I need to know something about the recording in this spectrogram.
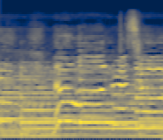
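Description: A hymn sung by voices over instrumental accompaniment, with long held notes.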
